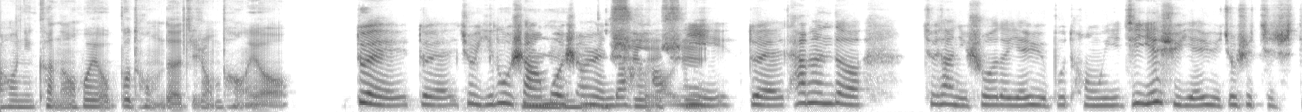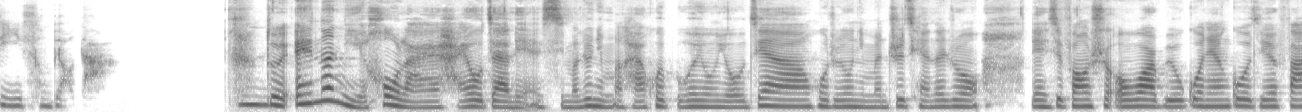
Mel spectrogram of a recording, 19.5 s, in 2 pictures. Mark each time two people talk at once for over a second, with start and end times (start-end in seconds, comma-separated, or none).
3.9-5.3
